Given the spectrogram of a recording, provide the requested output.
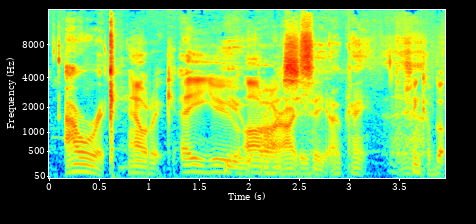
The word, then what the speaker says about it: Auric: Auric. Auric. Auric. A-U-R-I-C. Okay. I think I've got the pronunciation right.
